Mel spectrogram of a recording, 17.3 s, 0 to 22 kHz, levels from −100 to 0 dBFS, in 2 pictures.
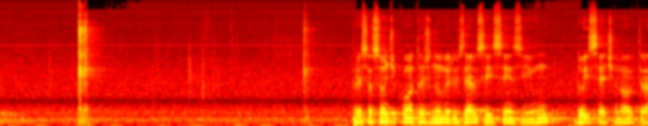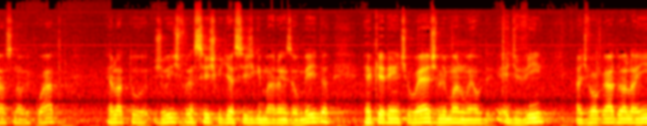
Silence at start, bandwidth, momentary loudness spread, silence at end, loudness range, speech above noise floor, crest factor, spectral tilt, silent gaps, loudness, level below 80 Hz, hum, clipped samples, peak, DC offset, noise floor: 0 s; over 20 kHz; 23 LU; 0 s; 7 LU; 22 dB; 24 dB; -5 dB/octave; none; -24 LUFS; -54 dBFS; none; under 0.1%; 0 dBFS; under 0.1%; -45 dBFS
